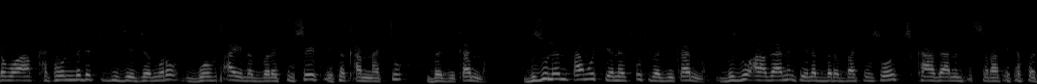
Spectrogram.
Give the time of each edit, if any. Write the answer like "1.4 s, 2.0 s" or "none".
none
